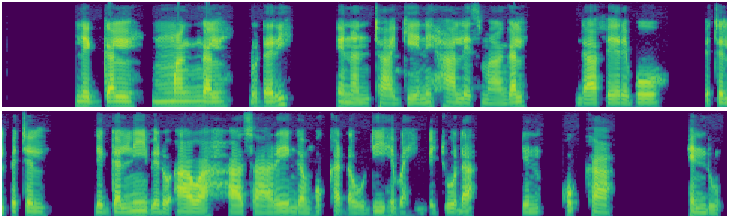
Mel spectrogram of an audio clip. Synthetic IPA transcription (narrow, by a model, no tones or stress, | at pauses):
lɛɡːal | maŋɡal | ɗɔdaɾi | ʔɛnantʰaɡɛnɛhalɛsmaŋɡal | ndafɛɾɛbɔ | pɛtɛlpɛtɛlː | ɛɡːalniɓɛɗɔʔaːwahasaːɾɛŋɡamhɔkʰːaɗawdiɦɛɓahimɓɛd͡ʒɔːɗa | ndɛn | hɔkʰːa | henːdu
